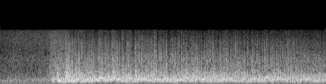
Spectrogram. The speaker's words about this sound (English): let's take a few minutes right now and get acquainted with an A-bomb. Meet Test Able.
